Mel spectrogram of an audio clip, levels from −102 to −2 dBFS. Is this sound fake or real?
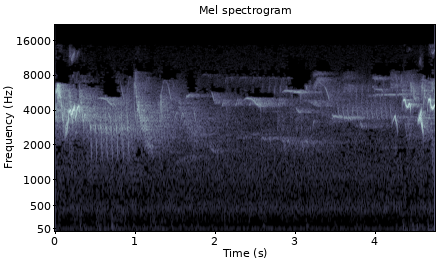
real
